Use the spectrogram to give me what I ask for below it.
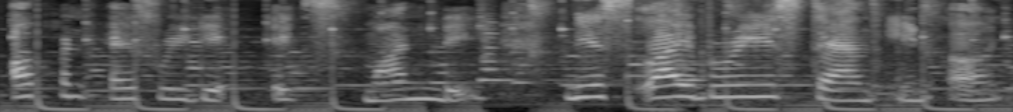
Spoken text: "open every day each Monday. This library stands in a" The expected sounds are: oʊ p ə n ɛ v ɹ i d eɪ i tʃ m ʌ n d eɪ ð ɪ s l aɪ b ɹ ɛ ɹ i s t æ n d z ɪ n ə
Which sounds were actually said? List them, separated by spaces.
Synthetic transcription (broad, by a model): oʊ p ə n ɛ v ɹ i d eɪ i s m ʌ n d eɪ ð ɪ s l aɪ b ɹ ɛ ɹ i s t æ n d ɪ n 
